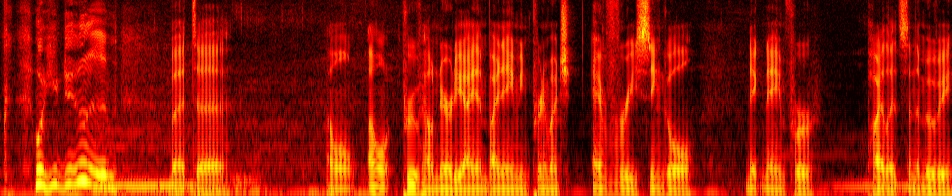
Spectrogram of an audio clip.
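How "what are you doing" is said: high, panicky, freaking-out voice. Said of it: "He's like".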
